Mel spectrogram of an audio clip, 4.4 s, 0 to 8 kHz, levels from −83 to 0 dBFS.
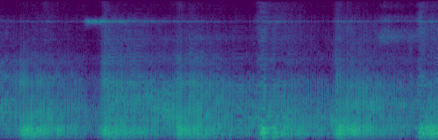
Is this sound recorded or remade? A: remade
